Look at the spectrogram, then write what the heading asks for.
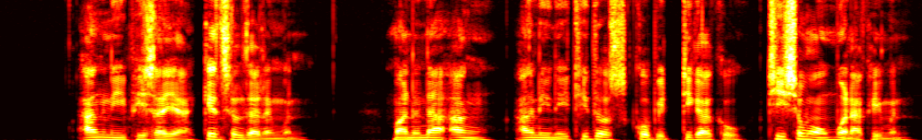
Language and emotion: Bodo, sad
